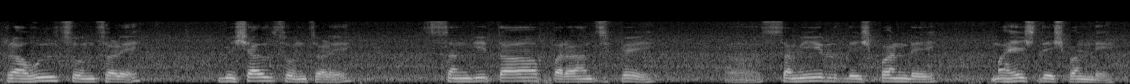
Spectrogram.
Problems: constant background noise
